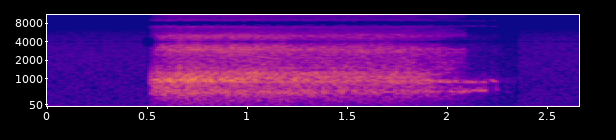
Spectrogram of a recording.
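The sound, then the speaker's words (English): A single long, deep breath taken during a guided relaxation exercise: a steady, breathy rush that lasts nearly two seconds and then stops. It is heard alone against near silence. “Go ahead and take one more deep breath.”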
